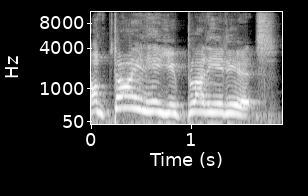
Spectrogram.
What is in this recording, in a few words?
Dying, male, voice commands; svencoop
